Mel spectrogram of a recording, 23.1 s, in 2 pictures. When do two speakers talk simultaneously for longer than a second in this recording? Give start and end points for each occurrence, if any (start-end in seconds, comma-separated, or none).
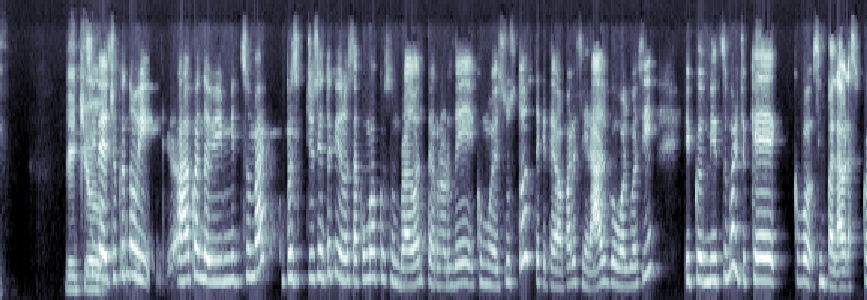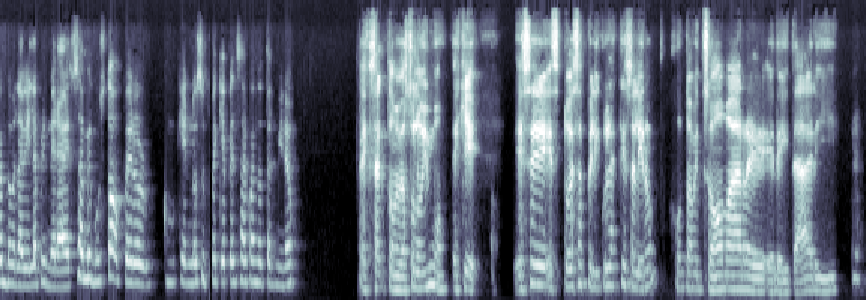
none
